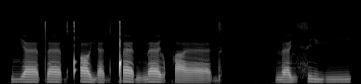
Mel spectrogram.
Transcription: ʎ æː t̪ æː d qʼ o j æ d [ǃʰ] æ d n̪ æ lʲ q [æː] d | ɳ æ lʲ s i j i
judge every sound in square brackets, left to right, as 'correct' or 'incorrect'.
incorrect: ǃ, correct

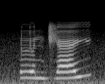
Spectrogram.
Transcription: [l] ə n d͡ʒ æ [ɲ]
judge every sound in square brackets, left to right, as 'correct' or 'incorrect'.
correct, incorrect: j

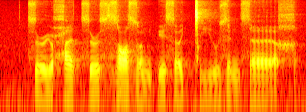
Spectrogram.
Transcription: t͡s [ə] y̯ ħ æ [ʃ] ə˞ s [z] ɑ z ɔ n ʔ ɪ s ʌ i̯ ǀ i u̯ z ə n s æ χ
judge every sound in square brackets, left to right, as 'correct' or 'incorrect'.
incorrect: ə˞, incorrect: t͡s, correct

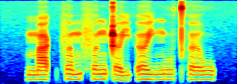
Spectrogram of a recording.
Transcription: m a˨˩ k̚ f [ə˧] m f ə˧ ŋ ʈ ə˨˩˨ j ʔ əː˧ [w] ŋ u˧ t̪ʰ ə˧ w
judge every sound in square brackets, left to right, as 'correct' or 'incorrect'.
incorrect: ə˧˥, incorrect: j

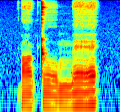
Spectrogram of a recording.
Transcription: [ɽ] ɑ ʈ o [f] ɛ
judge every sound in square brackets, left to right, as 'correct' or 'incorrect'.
correct, incorrect: m

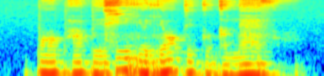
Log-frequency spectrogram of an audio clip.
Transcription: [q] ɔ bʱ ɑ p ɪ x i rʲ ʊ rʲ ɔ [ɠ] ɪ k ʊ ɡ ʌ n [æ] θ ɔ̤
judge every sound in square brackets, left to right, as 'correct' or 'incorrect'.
incorrect: p, incorrect: k, correct

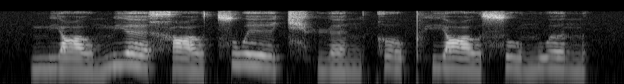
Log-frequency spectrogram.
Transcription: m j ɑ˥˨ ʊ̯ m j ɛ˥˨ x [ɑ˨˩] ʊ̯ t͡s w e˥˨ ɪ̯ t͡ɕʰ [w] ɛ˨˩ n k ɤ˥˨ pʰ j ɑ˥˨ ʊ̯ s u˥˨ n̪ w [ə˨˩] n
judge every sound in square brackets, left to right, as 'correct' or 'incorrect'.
correct, incorrect: ɥ, incorrect: ə˥˨

